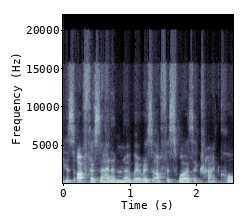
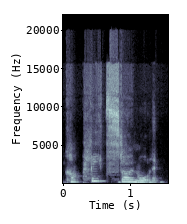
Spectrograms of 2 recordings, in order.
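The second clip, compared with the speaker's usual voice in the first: ordinary talk, nothing marked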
